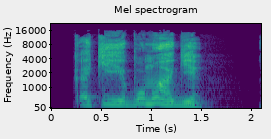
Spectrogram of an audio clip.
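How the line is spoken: Hoarse after coughing. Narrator (Russian): Откашлившись, прохрипел я

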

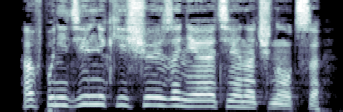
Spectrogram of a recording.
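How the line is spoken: Moaning. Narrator (Russian): простонала Мина

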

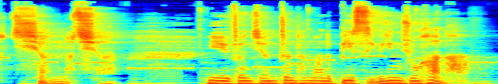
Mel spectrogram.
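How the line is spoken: Sorrowful inner lament. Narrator (Chinese): 安宗 心中悲叹道

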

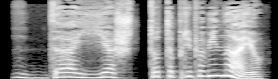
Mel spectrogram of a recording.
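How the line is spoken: Uncertain young woman. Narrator (Russian): неуверенно отозвалась девушка

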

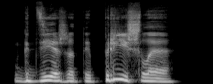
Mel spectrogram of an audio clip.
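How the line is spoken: Angry words through teeth. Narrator (Russian): Гневно цедит он сквозь зубы

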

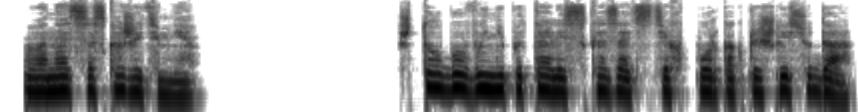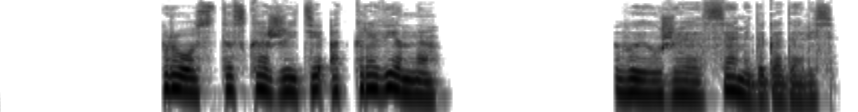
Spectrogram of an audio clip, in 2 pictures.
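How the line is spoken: Soft. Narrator (Russian): мягко произнесла Кастро

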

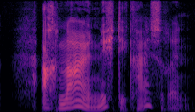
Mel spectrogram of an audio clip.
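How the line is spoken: Shout with ugly laugh. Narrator (German): rief er mit einem unschönen Lachen

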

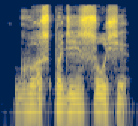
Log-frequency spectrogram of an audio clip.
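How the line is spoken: Muttering. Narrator (Russian): пробормотал Барри

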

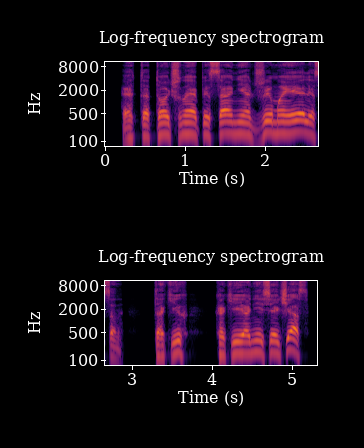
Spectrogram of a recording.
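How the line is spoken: Hollow, muffled. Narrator (Russian): сказал он глухо

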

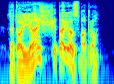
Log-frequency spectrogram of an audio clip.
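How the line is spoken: Angry bark. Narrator (Russian): рявкнул Грейп с побагровевшим от злости лицом

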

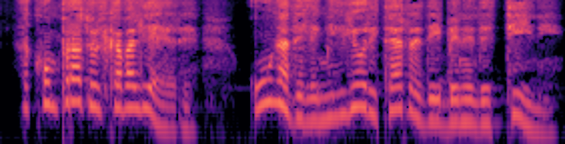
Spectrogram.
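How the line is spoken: Prompt exclamation. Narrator (Italian): Senza esitare un istante, Lucrezia esclamò

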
